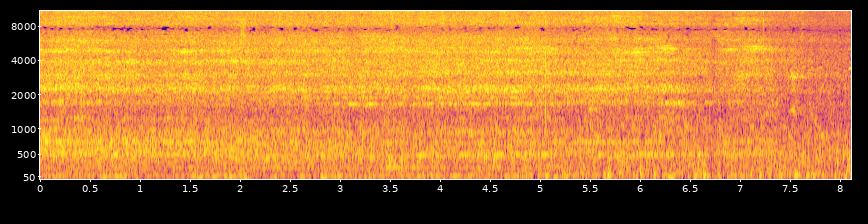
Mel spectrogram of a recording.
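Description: Intermodal container freight train's wagons rolling past on the rails, a steady rumble and clatter as the end of the train goes by.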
